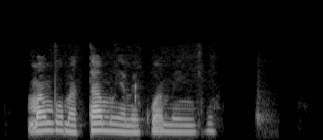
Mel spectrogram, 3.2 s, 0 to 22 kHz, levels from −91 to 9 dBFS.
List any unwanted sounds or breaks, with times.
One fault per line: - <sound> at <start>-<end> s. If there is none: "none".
- whoosh at 2.5-2.8 s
